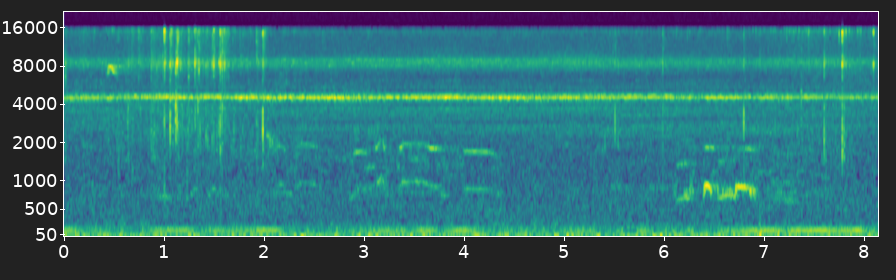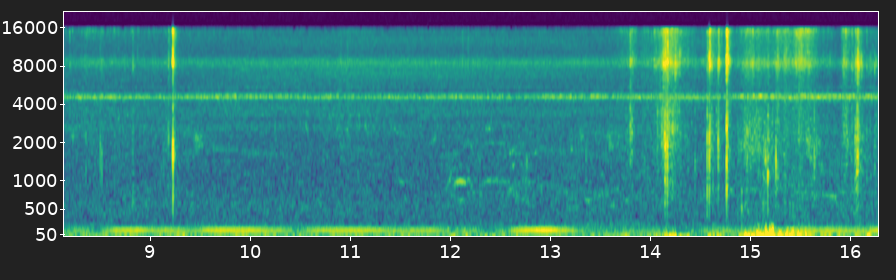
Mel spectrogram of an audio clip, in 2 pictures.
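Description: Faint outdoor ambience in tropical brush: a steady high-pitched whine and low hum, with a few faint bird chirps. Near the end come rustling, a few clicks and a low thump as someone moves through the vegetation.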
